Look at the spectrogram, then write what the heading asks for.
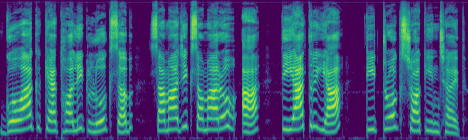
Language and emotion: Maithili, neutral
